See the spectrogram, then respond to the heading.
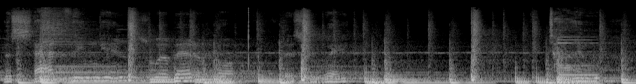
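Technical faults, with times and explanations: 2.49 s, electrical switching spike. A single sharp snap cuts in on top of the sound. It lasts only a millisecond or so, far too brief to carry any pitch. It peaks at about -10 dBFS. The cause is likely a nearby switch, motor or static discharge. It would have arced once, and the audio line picked up that burst as a click. The click sits over the sound rather than replacing it.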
